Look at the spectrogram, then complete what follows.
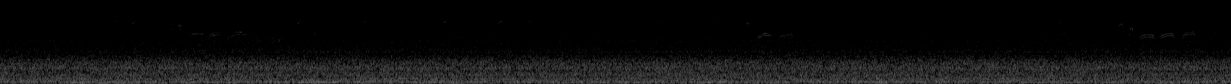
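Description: Outdoor ambience: a steady low background noise, with small birds giving short, high chirps here and there and a quick cluster of them near the end.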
